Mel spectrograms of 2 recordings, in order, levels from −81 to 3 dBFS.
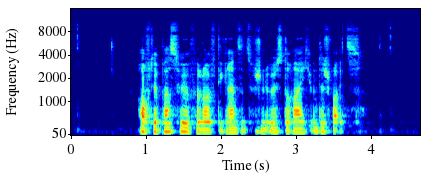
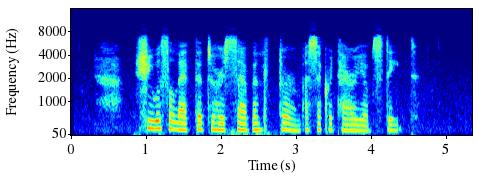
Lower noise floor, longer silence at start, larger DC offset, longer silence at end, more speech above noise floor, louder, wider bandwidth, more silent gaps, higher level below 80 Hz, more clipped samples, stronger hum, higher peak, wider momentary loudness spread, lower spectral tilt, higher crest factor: about the same, -63 dBFS vs -61 dBFS; first, 0.9 s vs 0.35 s; neither; about the same, 0.8 s vs 0.75 s; first, 41 dB vs 36 dB; about the same, -23 LUFS vs -24 LUFS; first, 10.5 kHz vs 7.8 kHz; neither; about the same, -58 dBFS vs -56 dBFS; neither; neither; first, -2 dBFS vs -8 dBFS; second, 9 LU vs 16 LU; first, -6.5 dB/octave vs -4 dB/octave; about the same, 22 dB vs 18 dB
